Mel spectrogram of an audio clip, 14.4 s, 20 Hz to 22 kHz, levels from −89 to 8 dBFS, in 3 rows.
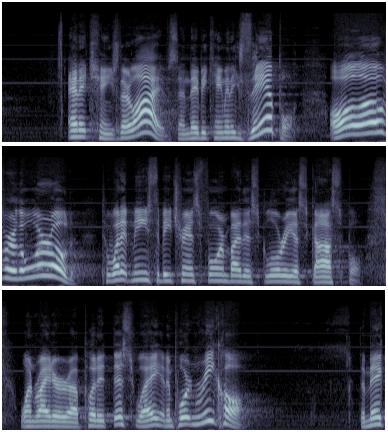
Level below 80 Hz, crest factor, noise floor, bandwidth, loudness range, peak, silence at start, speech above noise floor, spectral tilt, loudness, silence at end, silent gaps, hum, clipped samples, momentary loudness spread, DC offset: -72 dBFS; 20 dB; -65 dBFS; 15.5 kHz; 6 LU; -4 dBFS; 0.85 s; 42 dB; -5 dB/octave; -23 LUFS; 0 s; none; none; under 0.1%; 13 LU; under 0.1%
